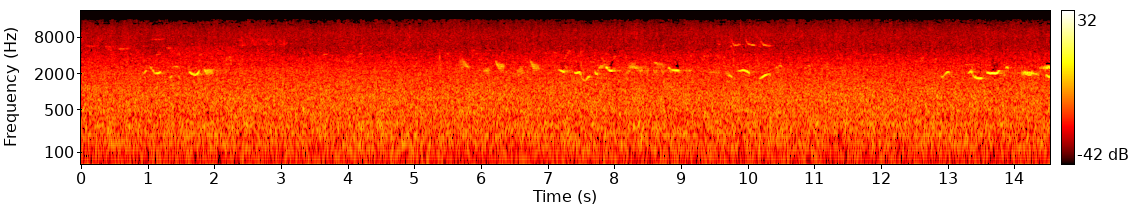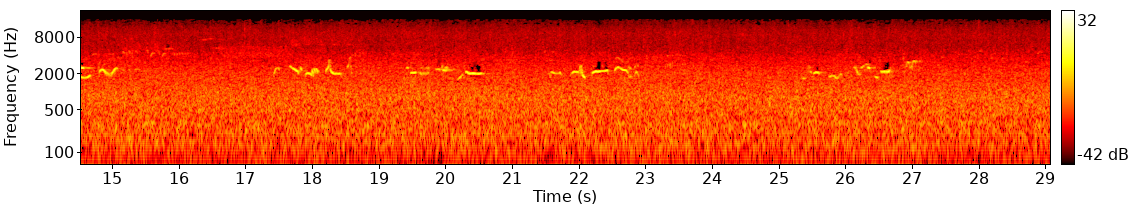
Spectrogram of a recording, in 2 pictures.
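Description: Small birds chirping in scattered clusters of short chirps every few seconds over a steady outdoor hiss.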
